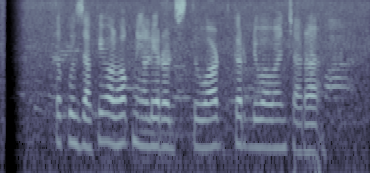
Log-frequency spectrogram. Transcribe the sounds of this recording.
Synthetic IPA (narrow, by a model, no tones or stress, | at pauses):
t̪əkuzakiɔlɦɔk̚nialiɾɔdst̪uart̪̚kərdiwawaɲt͡ʃaɾa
